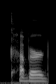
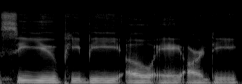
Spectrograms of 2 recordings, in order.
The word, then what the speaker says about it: cupboard: Usually in a cupboard. A cupboard. Exactly. like a cabinet in the kitchen. And remember the spelling, c u pb o a r d. But that p is silent, right?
